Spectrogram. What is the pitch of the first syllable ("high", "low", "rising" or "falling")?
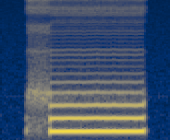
high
